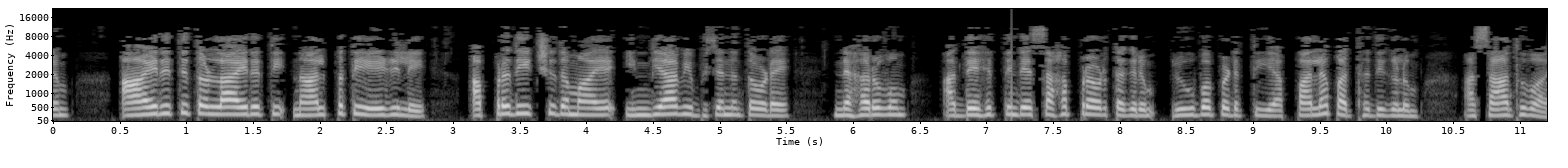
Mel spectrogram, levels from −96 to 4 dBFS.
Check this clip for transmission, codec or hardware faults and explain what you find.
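Two faults are audible in this speech: heavy codec damage throughout, and two brief dropouts.

Throughout, the speech sounds watery and swirly, with chirpy, metallic s sounds and smeared onsets, likely MP3 compression at a very low bitrate, around 32 kbps. Starved of bits, the encoder discards everything above 11.4 kHz and switches weak frequency lines on and off between frames. A spectrogram shows a hard ceiling at 11.4 kHz and flickering, patchy blocks beneath it.

At 2.22 s and 7.20 s, about 5 s apart, the sound skips abruptly. This is likely audio missing between chunks: a fragment of roughly 20 ms is lost as one chunk closes and the next opens, and the edges are butted together. The waveform shows a sudden discontinuity at each point, with no silent gap.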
